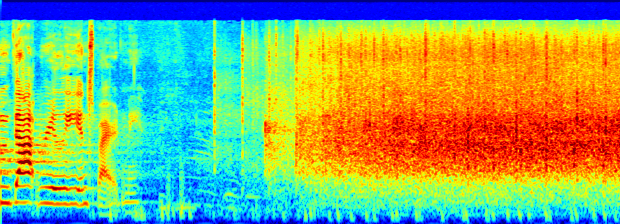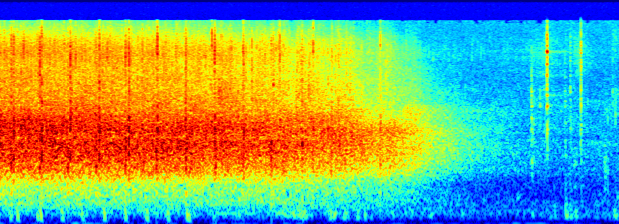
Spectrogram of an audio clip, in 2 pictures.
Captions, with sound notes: that really inspired me. [APPLAUSE]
